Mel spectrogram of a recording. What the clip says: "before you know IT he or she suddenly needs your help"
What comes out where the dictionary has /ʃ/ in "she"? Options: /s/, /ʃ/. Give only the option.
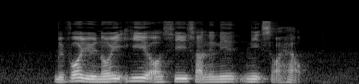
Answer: /s/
